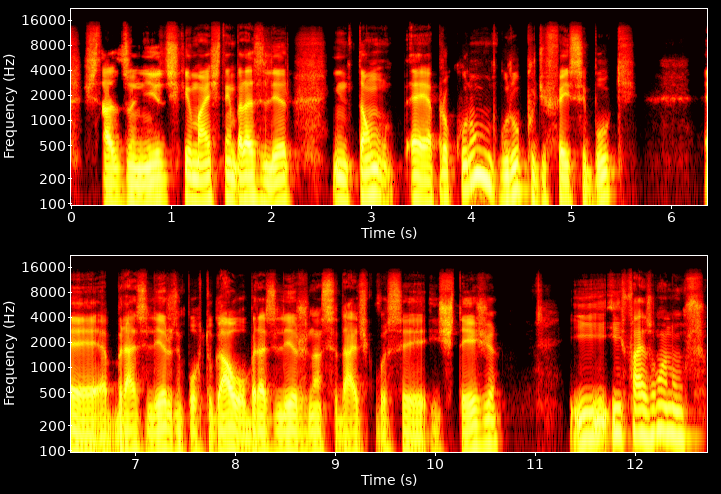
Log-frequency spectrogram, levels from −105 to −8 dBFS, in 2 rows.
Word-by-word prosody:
Estados 90 0 0
Unidos 95 +3 +2
que 110 - +1
mais 100 +1 +2
tem 110 -2 +1
brasileiro. 100 -1 +3 0.4
Então, 105 +3 +1
eh, 100 -3 +4
procura 115 - -2
um 220 -2 +5
grupo 130 +1 0
de 95 - -7
Facebook, 100 +3 -1 0.8
eh, 80 -3 +2
"Brasileiros 90 +2 -1
em 90 - -4
Portugal" 85 +4 +2
ou 75 - 0
"Brasileiros 85 +1 0
na 85 0 -2
cidade 80 0 -4
que - - -25
você 80 -1 -4
esteja", 95 +6 -2 0.7
e 75 +2 0
e 165 - +2
faz 155 -1 +1
um 175 +3 0
anúncio. 150 -4 -2
95 Hz, 135 wpm, -24 LUFS, 85-110 Hz, 0.8 s, um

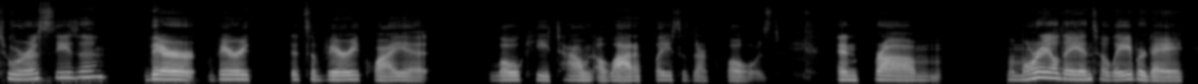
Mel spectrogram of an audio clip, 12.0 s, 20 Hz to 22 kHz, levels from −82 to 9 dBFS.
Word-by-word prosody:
tourist 195 +1 -3
season, 255 +3 -5 0.4
they're 180 -1 +7
very 185 +2 +1 0.4
it's 180 0 -11
a 175 - -7
very 165 +2 +1
quiet, 150 -3 -3 0.6
low-key 160 0 -4
town, 155 0 -6
a 140 - -4
lotta 140 +1 +2
places 160 -1 -10
are 140 -2 -13 0.2
closed. 130 -2 -10 0.6
And 165 0 0
from 155 -3 0 0.7
Memorial 220 +9 +3
Day 185 -3 +2
until 175 -2 -3
Labor 170 +2 0
Day, 135 -1 -2
165 Hz, 110 wpm, -25 LUFS, 150-180 Hz, 0.7 s, they're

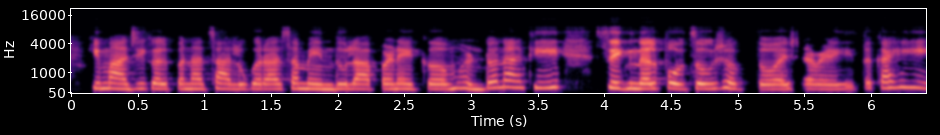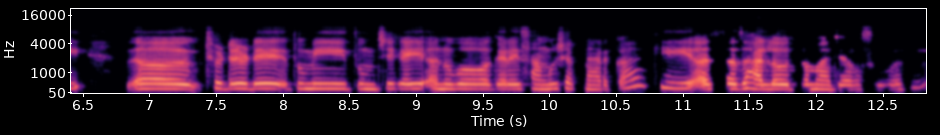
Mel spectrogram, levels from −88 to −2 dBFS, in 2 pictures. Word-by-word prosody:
की - - +2
"माझी 240 -1 +2
कल्पना 235 -1 0
चालू 230 -1 -2
करा," 230 -1 0
असा 230 +2 -1
मेंदूला 230 -1 +1
आपण 230 +1 0
एक 230 -1 -2 0.2
म्हणतो 250 +1 0
ना, 310 +1 +2
की 295 +1 +2 0.4
सिग्नल 250 -4 +7
पोहचवू 240 -1 +3
शकतो, 220 -3 -2
अशा 220 0 -3
वेळी 215 0 -3
तर - - -3
काही 290 0 -1 0.4
अ, - - +2 0.5
छोट-छोटे 245 -2 +2
तुम्ही 245 0 -1
तुमचे 230 0 -5
काही 235 0 +1
अनुभव 230 0 -1
वगैरे 225 0 -2
सांगू 225 0 -5
शकणार 230 -5 -7
का? 285 - -7 0.2
की 265 -5 -4
असं 235 +1 +1
झालं 225 -3 +2
होतं 220 0 -1
माझ्यासोबत? 210 +3 -8
235 Hz, 160 wpm, -23 LUFS, 225-245 Hz, 0.5 s, सिग्नल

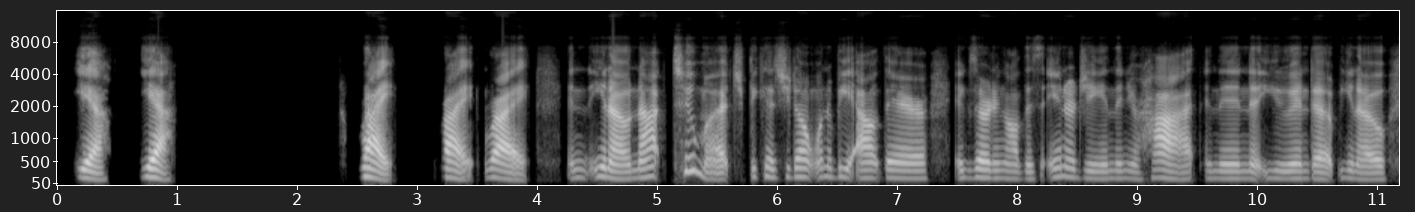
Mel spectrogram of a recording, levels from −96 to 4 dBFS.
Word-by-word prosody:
Yeah, - - +5 0.3
yeah. - - +6 1.6
Right. - - +6 0.4
Right, - - +4
right. - - +4 0.3
And, 165 +1 -13
you 195 +1 -3
know, 145 -2 +6
not 175 +5 +3
too 305 +1 -3
much - - -2
because 180 -1 -7
you 185 - -9
don't 185 -1 -1
wanna 190 0 -7
be 185 - -5
out 165 -1 +1
there 160 -1 -1 0.2
exerting 165 -1 -2
all 150 0 -3
this 145 0 -11
energy, 170 -6 -5
and 150 - -10
then 155 0 -9
you're 150 -2 -10
hot, 145 -2 +3
and 155 - -15
then 150 0 -5
you 155 +1 -6
end 155 -1 -3
up, 140 -1 0
you 165 0 -11
know, 135 -1 0
160 Hz, 175 wpm, -22 LUFS, 150-175 Hz, 1.6 s, yeah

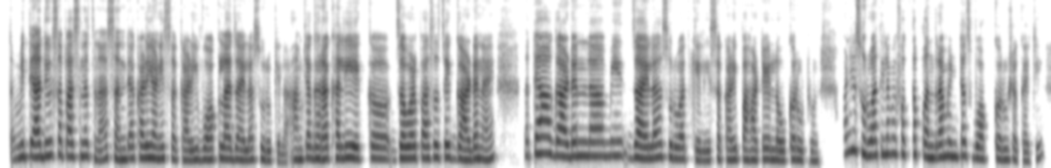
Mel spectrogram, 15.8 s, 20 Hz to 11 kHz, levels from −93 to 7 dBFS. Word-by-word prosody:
तर 195 - -12
मी 235 +4 -1
त्या 250 -2 +7
दिवसापासनंच 265 -1 0
ना 200 +2 -3
संध्याकाळी 230 +1 +1
आणि 225 -1 +2
सकाळी 200 -3 -3
वॉकला 210 +1 +2
जायला 200 -1 0
सुरू 205 -2 -5
केलं. 160 -3 -10
आमच्या 205 +2 -2
घराखाली 220 +1 +2
एक 220 +1 -1
अ, 220 -1 -2 0.2
जवळपासच 230 +1 +1
एक 245 -3 +1
गार्डन 215 +2 +4
आहे 205 +2 -2 0.5
तर - - -8
त्या 320 0 +4 0.2
गार्डनला 270 0 +3
मी 275 +1 -4 0.2
जायला 230 0 +4
सुरुवात 230 -3 -2
केली 185 -2 -5
सकाळी 200 0 -3
पहाटे 200 +1 -1
लवकर 195 +2 -3
उठून, 185 -2 -8 0.4
म्हणजे 355 +5 -3
सुरुवातीला 305 -3 0
मी 310 0 -6
फक्त 300 0 -4
15 245 -1 +3
मिनिटच 265 0 -2
वॉक 215 -2 -2
करू 205 -2 -4
शकायची 185 +3 -9
225 Hz, 150 wpm, -23 LUFS, 205-260 Hz, 0.5 s, त्या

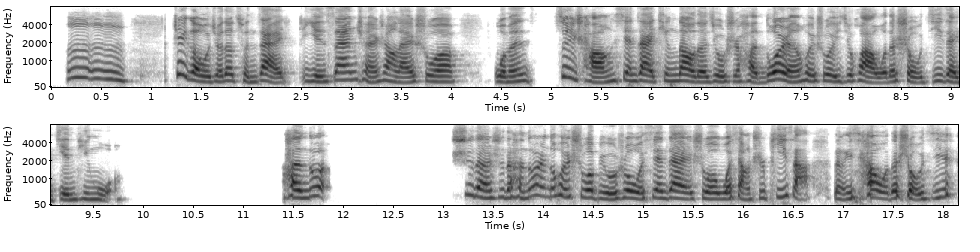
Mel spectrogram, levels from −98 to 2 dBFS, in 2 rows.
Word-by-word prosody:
嗯 365 +1 -6
嗯 305 -3 -6
嗯， 235 - -14 0.4
这 475 -3 -1
个 - - +6
我 205 -1 +1
觉 210 0 -2
得 245 -1 0
存 230 -4 -7
在， 180 -8 +2
隐 215 -2 -1
私 265 - -6
安 280 +1 +1
全 195 -9 -4
上 235 -5 -1
来 190 +1 0
说， 210 -2 0 0.3
我 210 -1 0
们 220 +3 -3 0.2
最 380 -6 -5
常 215 -3 +3
现 250 0 -3
在 210 - +3
听 230 +2 -7
到 230 -4 +5
的 195 -1 +4
就 210 -1 -1
是 215 0 -6
很 210 -5 -2
多 285 +2 +7
人 205 -2 +3
会 240 -4 -2
说 240 -2 -2
一 205 - 0
句 225 +2 -7
话， 225 -6 +4
我 180 +1 +1
的 210 - -1
手 185 -4 -3
机 225 +5 -11
在 185 - +2
监 205 +3 -2
听 220 -1 -7
我。 220 +2 -9 1.6
很 280 -1 +5
多 335 +1 0 1.3
是 400 -2 -3
的 280 -5 +3
是 295 +2 -10
的 280 - 0
很 310 -4 -5
多 350 +5 -3
人 345 -3 -3
都 325 - -3
会 315 -5 -1
说， 295 -3 +2
比 250 - -9
如 225 0 +2
说 275 0 +4
我 235 -2 +1
现 275 -1 -2
在 255 -5 +3
说： 240 -1 0
“我 235 +1 +2
想 215 - -2
吃 265 +2 -9
披 305 +7 -6
萨。” - - -2 0.2
等 - - -5
一 - - -1
下 290 - +4
我 245 -3 0
的 265 - +4
手 215 - +2
机 265 +5 -9
235 Hz, 250 characters per minute, -22 LUFS, 210-280 Hz, 1.6 s, 多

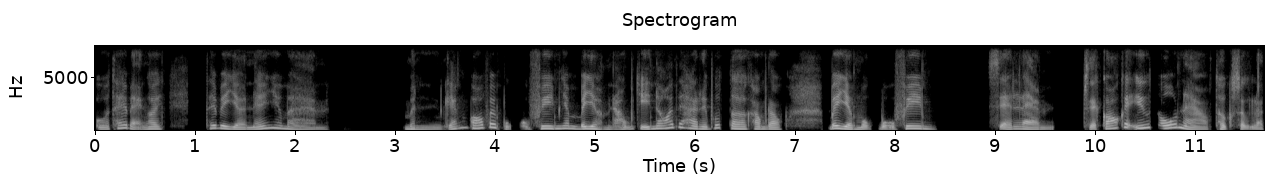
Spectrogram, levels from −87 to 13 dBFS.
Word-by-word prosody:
Ủa 160 +1 -4
thế 265 +3 -1
bạn 160 - -3
ơi, 190 0 0 0.4
thế 255 - -1
bây 230 -6 +2
giờ 165 -3 0
nếu 180 +8 0
như 270 -1 -1
mà 150 -9 -6 0.9
mình 150 -5 -6
gắn 180 - -4
bó 255 +1 +3
với 325 +2 +3
một - - -6
bộ - - -8
phim 225 -1 +2
nha, 235 +1 0
bây 200 - +5
giờ 210 - +5
mình 155 - -10
hổng 150 -1 -3
chỉ 175 0 +2
nói 235 +7 +1
tới 325 - -1
Harry 215 -6 +1
Potter 215 -6 0
không 190 -2 -1
đâu. 175 -3 +2 0.5
Bây 240 -1 +6
giờ 195 - +7
một 150 -6 -2
bộ 130 - -1
phim 225 -4 +1 0.5
sẽ 160 - 0
làm 160 -8 0 0.4
sẽ 130 - +3
có 225 - +3
cái 325 +4 +2
yếu 275 +4 +4
tố 255 +5 +5
nào 165 - +1
thực - - 0
sự - - 0
là - - -3
200 Hz, 230 wpm, -25 LUFS, 160-240 Hz, 0.9 s, giờ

